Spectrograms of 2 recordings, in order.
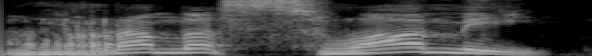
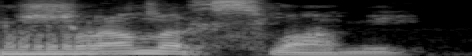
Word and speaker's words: Ramaswamy: But the one I want to talk about, and this is my hot and spicy takeaway, is fellow Brownman, Vivek Ramaswamy.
